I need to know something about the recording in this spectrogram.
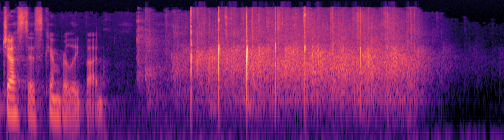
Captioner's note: attendees applauding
